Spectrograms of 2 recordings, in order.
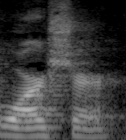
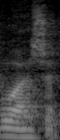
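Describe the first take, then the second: First: An r sound is added in the first syllable. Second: There is no r sound in the first syllable. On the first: "said warsher" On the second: "instead of washer"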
